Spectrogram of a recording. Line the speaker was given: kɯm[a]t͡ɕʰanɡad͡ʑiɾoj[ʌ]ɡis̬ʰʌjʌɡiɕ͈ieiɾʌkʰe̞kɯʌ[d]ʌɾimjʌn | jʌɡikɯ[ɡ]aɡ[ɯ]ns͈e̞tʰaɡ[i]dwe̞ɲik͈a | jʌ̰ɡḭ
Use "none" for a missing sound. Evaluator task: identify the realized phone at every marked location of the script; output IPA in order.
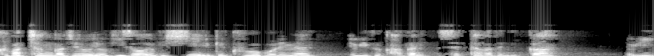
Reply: a, ʌ, b, k, ɯ, a

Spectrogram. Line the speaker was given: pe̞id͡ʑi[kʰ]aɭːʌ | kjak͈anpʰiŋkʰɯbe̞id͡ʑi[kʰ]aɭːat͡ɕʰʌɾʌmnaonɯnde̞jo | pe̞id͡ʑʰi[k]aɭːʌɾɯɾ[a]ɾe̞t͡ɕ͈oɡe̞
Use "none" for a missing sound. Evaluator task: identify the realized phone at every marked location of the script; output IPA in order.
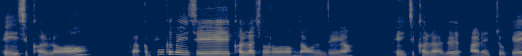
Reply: kʰ, kʰ, kʰ, a

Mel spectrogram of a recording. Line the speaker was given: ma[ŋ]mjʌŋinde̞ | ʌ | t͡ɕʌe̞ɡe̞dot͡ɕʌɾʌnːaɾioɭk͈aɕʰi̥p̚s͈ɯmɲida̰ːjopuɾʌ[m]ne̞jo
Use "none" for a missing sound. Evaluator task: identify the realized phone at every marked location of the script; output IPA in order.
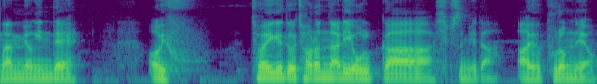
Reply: n, m

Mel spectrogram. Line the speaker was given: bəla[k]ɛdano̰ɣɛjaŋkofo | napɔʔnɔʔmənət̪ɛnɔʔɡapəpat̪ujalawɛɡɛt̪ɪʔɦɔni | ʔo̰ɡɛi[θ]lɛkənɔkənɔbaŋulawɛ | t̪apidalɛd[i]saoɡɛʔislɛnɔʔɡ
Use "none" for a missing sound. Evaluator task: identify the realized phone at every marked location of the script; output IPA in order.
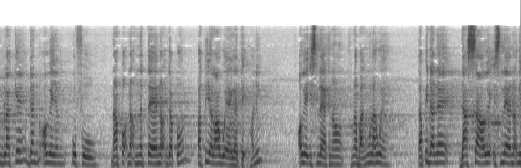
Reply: k, s, a

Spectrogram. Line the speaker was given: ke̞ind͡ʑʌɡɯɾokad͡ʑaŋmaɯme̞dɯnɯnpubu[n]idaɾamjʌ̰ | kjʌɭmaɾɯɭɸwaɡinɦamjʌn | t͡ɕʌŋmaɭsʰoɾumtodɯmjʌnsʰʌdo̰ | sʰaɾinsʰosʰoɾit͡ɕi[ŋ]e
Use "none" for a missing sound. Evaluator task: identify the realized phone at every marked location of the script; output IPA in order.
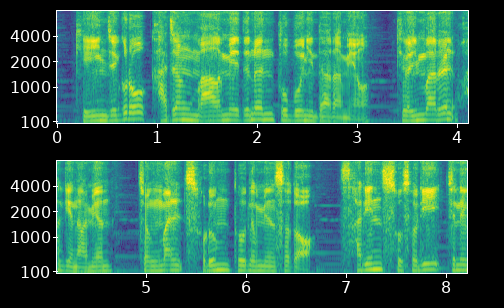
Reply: ɲ, n

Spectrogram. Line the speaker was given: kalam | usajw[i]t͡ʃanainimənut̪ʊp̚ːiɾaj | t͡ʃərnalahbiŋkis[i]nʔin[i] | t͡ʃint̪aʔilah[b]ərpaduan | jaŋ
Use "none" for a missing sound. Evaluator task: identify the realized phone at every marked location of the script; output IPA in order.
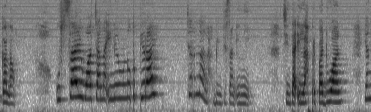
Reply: a, a, i, p

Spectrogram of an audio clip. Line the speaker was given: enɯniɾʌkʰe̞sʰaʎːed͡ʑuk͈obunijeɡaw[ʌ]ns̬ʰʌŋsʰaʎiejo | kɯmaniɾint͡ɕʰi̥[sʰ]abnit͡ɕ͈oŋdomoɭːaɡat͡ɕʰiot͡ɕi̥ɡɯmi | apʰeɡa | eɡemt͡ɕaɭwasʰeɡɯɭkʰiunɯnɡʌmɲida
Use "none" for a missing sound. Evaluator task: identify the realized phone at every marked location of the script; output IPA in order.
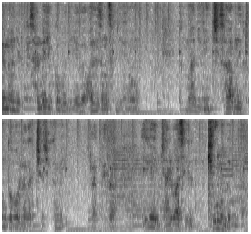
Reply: a, sʰ

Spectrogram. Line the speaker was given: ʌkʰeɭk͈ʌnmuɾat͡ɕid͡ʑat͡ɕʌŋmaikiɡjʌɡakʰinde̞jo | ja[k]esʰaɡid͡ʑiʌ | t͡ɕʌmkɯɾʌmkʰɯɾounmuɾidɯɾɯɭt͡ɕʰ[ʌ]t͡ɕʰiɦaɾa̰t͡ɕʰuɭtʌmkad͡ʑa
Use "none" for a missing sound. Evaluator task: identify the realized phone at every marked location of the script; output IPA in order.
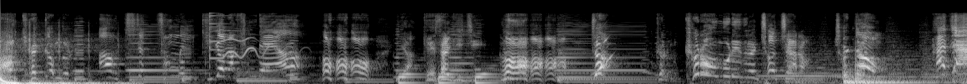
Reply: k, ʌ

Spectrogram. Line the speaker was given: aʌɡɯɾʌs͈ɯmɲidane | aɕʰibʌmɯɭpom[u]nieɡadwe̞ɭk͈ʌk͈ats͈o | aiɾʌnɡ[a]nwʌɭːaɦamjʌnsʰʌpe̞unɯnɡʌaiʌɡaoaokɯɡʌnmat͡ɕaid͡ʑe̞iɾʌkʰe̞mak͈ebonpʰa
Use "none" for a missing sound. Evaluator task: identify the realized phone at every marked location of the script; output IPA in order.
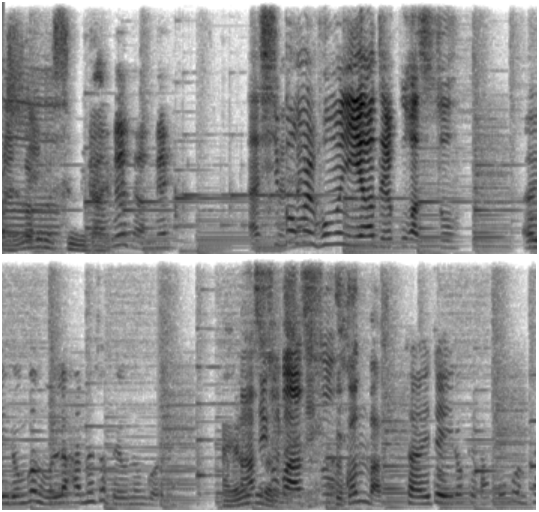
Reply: ɯ, ʌ

